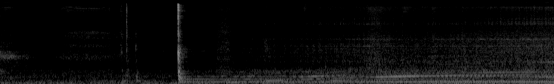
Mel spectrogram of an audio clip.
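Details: Mainstays 9-inch high velocity fan after oiling and blade balancing, switched to high for an airflow test; a click, then a smooth hum rising steadily in pitch as it spins up, no rattle or scraping; normal startup.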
